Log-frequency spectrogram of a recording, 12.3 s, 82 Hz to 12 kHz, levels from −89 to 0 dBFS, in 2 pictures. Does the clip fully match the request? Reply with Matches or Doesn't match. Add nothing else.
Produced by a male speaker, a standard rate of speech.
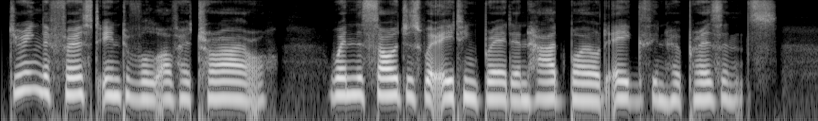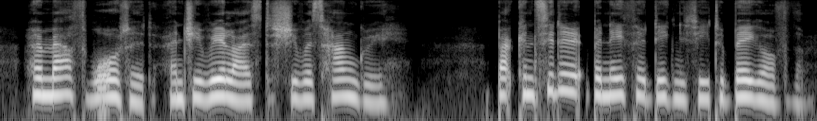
Doesn't match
